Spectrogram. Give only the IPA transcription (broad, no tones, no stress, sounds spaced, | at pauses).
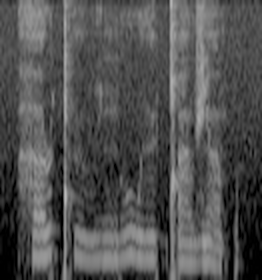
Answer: h ɐ ɹ ǃʰ ʉ β i ɲ u w ɨ y̯ ǃʼ ã u̯ ʑ ɐ̃ p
